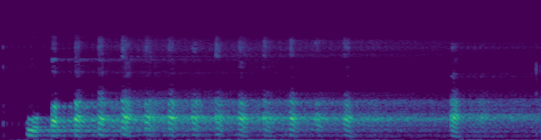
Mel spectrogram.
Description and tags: My best evil laugh yet!! like the Count!
evil, laugh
